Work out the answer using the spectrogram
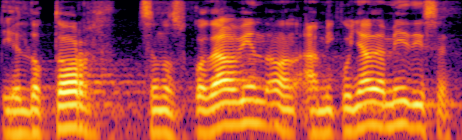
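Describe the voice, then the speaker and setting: A man's voice: fairly high pitch, steady tone, fairly quick, darkish tone. A middle-aged man with a Mexican accent preaching a sermon, telling a story with many restarts and asides to the congregation. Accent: Mexican Spanish. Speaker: pastor. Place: church hall. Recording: reverberant church hall.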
